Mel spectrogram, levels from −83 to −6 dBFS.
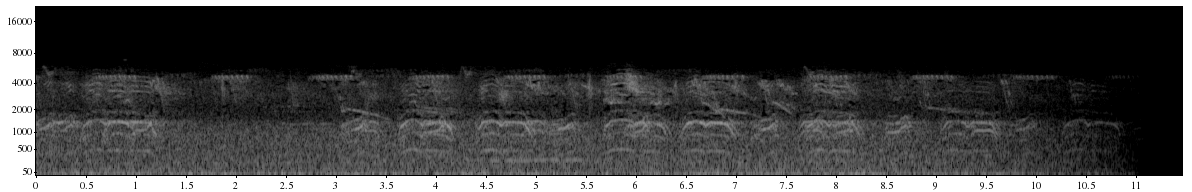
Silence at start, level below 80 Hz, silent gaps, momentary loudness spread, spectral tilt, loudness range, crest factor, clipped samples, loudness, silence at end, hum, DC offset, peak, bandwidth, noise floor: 0 s; -56 dBFS; none; 10 LU; -4.5 dB/octave; 4 LU; 16 dB; under 0.1%; -42 LUFS; 0.5 s; none; under 0.1%; -28 dBFS; 8 kHz; -63 dBFS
